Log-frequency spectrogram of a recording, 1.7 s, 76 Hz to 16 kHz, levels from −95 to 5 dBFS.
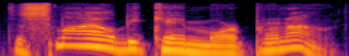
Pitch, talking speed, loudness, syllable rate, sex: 140 Hz, 170 wpm, -17 LUFS, 6.3 syllables/s, male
